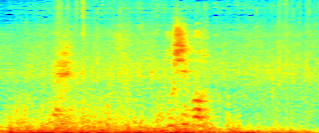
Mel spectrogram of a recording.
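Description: A young man speaks loudly into a microphone over a loudspeaker, outdoors.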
